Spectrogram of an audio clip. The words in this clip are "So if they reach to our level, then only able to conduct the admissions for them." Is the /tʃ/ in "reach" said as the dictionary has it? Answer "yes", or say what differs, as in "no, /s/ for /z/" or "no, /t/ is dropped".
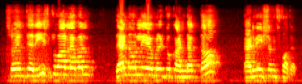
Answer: no, /s/ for /tʃ/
